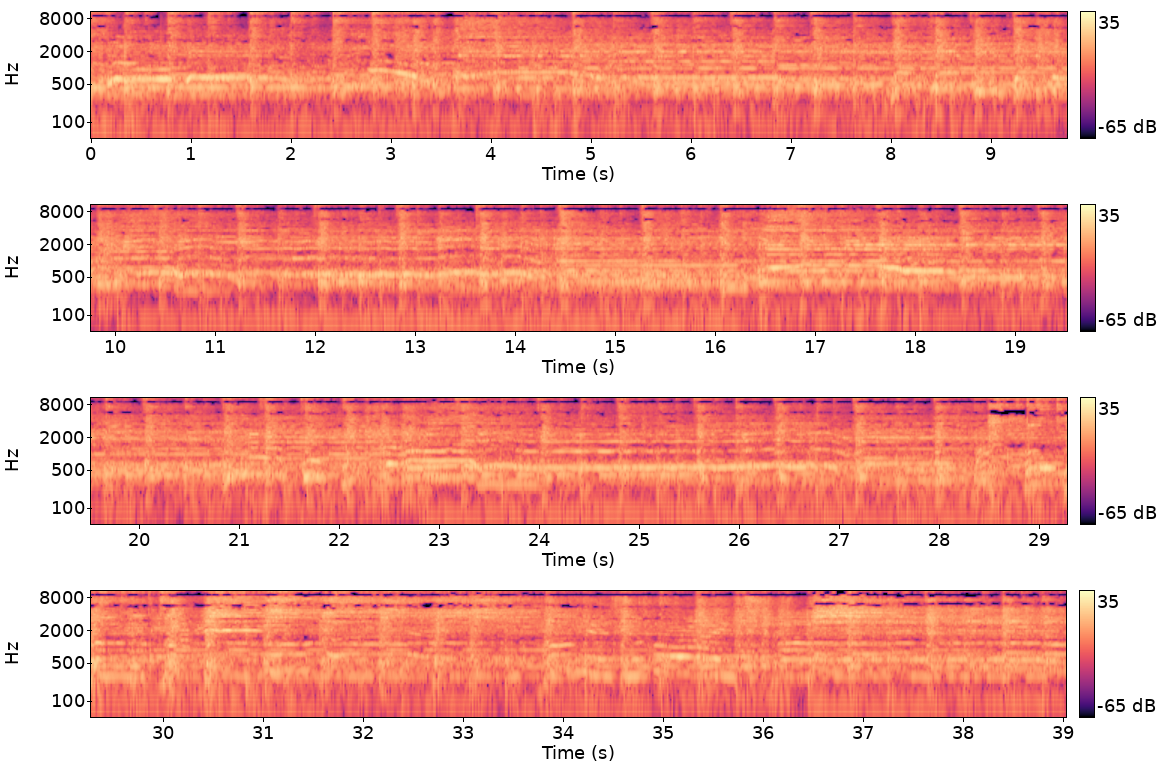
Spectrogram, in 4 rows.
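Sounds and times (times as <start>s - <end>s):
electric guitar bending notes: 0.0s - 39.0s
live rock band playing: 0.0s - 39.0s.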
